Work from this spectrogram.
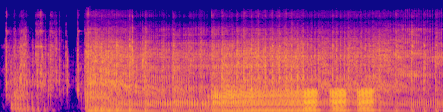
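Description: An Echo chainsaw, a cold-blooded homeowner saw, is pull-started after a brief gap, then runs loud and steady close by, its pitch rising in a few short throttle blips toward the end.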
